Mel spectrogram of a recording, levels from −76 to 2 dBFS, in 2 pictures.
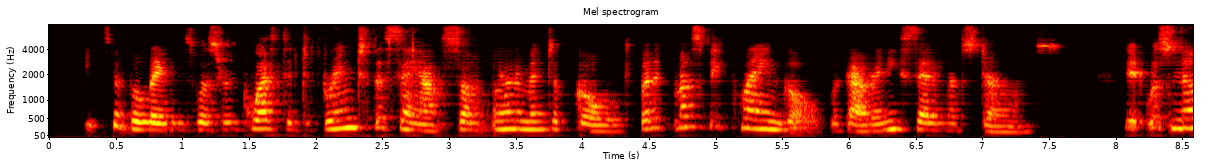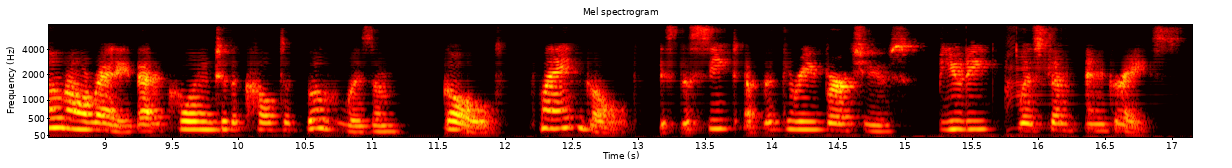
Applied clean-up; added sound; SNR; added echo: neural mask model DeepFilterNet 3.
